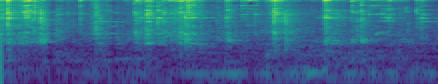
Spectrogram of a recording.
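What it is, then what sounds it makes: Set of metal keys (shaken). A set of metal keys, used for opening home and car doors, is shaken. Quick, bright metallic jingles come in clustered bursts with short rings and almost no low end.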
